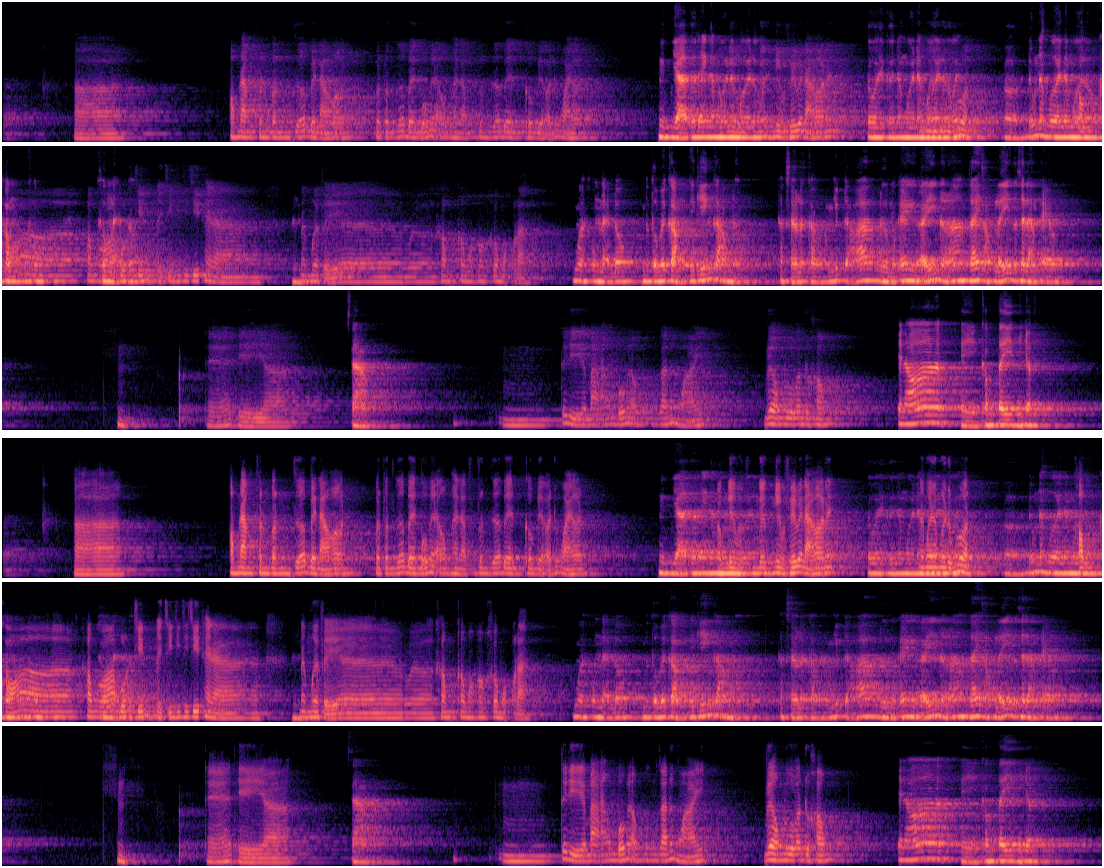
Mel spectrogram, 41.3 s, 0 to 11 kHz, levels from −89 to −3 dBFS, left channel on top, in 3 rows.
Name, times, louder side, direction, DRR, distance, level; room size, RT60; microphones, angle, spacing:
voice 1, 0.9-1.6 2.8-4.4 4.7-7.3 8.9-10.4 11.4-12.1 13.4-17.2 17.5-20.3 28.9-29.1 30.0-31.1 33.7-36.3 37.0-37.9, right 4 dB, 80° right, 11 dB, 0.6 m, -31 dB
voice 2, 8.2-9.6 10.8-12.0 12.5-14.3 15.0-15.5 17.4-17.6 20.9-23.0 23.4-27.0 31.9-32.1 38.7-40.4, left 3 dB, 40° left, 8 dB, 0.7 m, -26 dB
13.0 x 8.8 x 5.7 m, 2.3 s
head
